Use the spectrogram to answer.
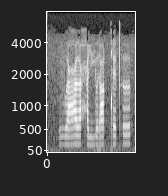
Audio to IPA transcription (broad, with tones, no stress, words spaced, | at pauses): və˨ ʕɜ˧ħi˨ jə˨ɾɑ˧ǃɛ˧t̪ʰə˦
